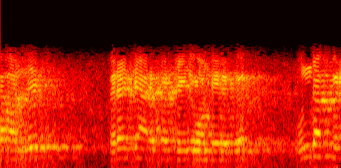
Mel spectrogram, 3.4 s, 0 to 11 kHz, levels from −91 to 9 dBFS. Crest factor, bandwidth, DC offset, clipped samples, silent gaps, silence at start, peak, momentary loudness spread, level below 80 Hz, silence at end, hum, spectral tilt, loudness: 18 dB; 4.6 kHz; under 0.1%; under 0.1%; none; 0 s; -8 dBFS; 14 LU; -58 dBFS; 0 s; none; -7.5 dB/octave; -23 LUFS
